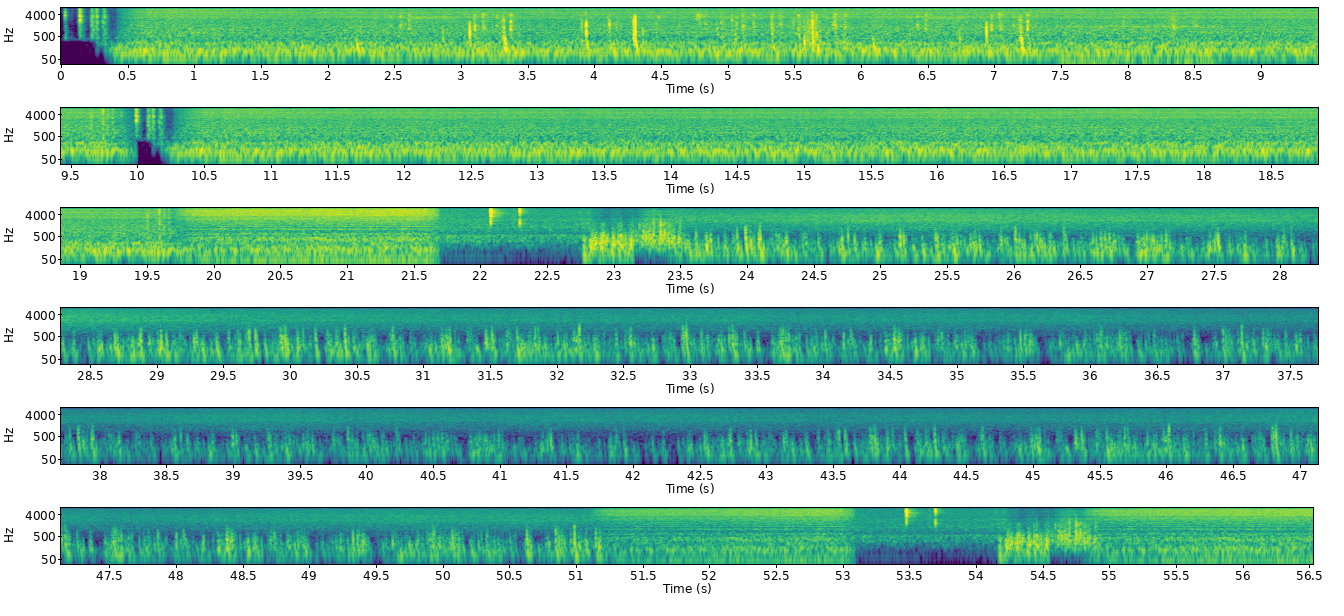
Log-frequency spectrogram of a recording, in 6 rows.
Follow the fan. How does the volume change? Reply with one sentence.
The loudness of the fan goes down, then up.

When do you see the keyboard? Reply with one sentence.
The keyboard can be heard from 2.0 to 8.7 s.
